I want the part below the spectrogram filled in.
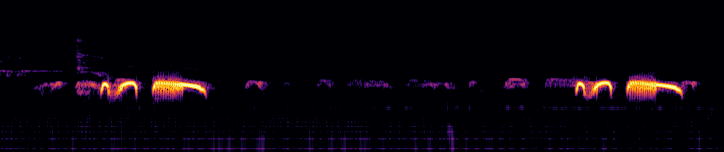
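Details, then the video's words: Male and female spotted doves used to excite birds during training: a loud phrase of a hooked double note and a long falling coo, several seconds of soft low cooing, then the same loud phrase again. "tiếng cu gáy thúc gù, gù đấu chuẩn căng đét"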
